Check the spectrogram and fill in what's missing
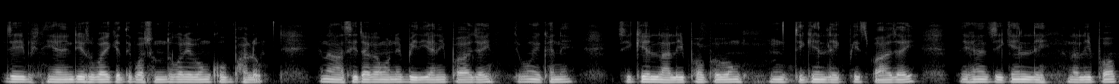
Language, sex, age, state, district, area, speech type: Bengali, male, 30-45, West Bengal, Hooghly, urban, spontaneous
